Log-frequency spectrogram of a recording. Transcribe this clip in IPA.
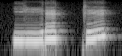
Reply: j i ɾ ɛ kː ɪ

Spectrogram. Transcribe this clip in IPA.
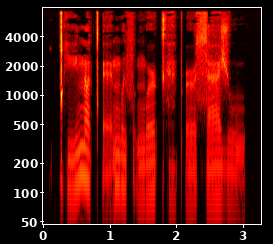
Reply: ǃʰ i n ʌ tʼ ɛ̰ ŋʷ i f ə̰ ŋʷ ə˞ kʰ ɛ̤ pʼ ə˞ s æ ʒ u

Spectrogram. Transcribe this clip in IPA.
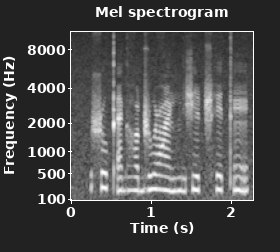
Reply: ʂ o kʼ æ ɡ ɦ ɒ ɖ͡ʐ u ʕ æ̃ ɡ n e̤ ʃ i ʈ͡ʂʰ e tʼ ẽ

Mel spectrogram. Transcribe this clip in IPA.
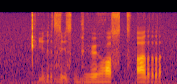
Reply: kʰ ḭ r z ḭ z ɡʱ ʏ ɦ ɒ s t͡sʼ a r

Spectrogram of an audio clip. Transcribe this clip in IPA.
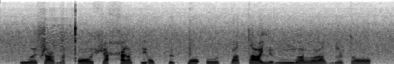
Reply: w ə s e ɭ dˤ ʏ kʼ ɔ ʃ ə ħ i lˠ t j ɔ pʰ ʏ k͡p ɔ ʔ ʊ ə̯ k͡p ʏ tˤ i lʲ ɔ ŋ͡m ə lˠ œ lˠ dˤ ʏ ɭ t ɔ

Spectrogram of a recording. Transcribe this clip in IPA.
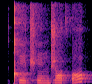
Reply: ǃʰ e t͡ʃʰ e n d͡ʒ ɔ t͡sʼ ɔ

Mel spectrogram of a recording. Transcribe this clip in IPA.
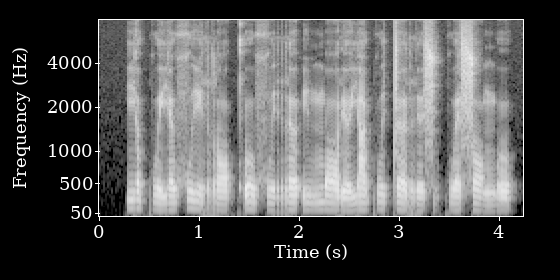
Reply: j ə kʷ e j ɛ xʷ i r ɔ kʼ ʊ xʷ i r ə ʔ i m ɔ ɾʲ ə j a kʷ i t ə r ɨ s ʊ kʷ ɛ s ɔ ŋ ʊ

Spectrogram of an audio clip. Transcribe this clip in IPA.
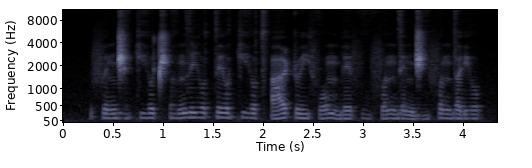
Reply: f ɪ˨ n d͡ʒ ə̤˦˨ kʲ e̤˦ ʊ̯ t͡ʃʼ ə̤˦˨ n z i˦ ʊ̯ t ɪ˦ ʊ̯ kʲ e̤˦˨ ʊ̯ t͡sʼ a˩˥ ə̯ ʈ ʉ˨ j f o˩˥ m b e˨ f o̤˦˨ f ə˩˥ n d e˦˨ n d͡ʒ e̤˩˥ f ə˦ n d ɜ˦˨ ɾʲ ʉ˦ ʊ̯

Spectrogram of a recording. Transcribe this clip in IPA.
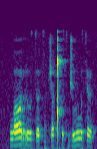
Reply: w ɔː r uː t͡s ʊː t͡s ɔ̤ t͡ʃ ɔ ǃʰ u t͡s d͡ʒ uː w u t͡s ɵ

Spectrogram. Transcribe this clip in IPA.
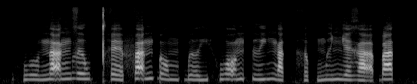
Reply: h w o̤˨˩ n a̰˧˥ ŋ z ə˧ w t̪ʰ ɛ˧˩ f a̰˧˥ n ɗ ɔ̤˨˩ m ɓ ə̤ː˨˩ j h w ɔ̰˧˥ n ʔ ɨ˨˦ j ŋ a˨˩ t̚ h ə˨˩ p̚ m ɨ˨˦ ɲ ɛ˧ ɣ a̰ː˧˨ ɓ a˦˥ t̚

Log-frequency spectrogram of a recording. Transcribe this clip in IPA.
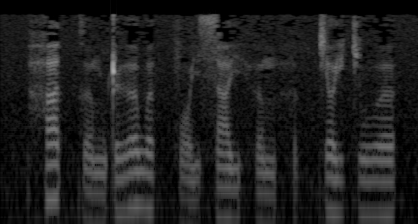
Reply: h a˦˥ t̚ k ə˨˩ m ʈ ɨ˧˥ ə̯ w ə˦˥ k̚ f ɔ˨˩˨ j s a˧ j h ə˨˩ m h ə˨˩ k̚ c ə˧ j c u˧ ə̯

